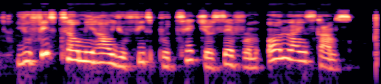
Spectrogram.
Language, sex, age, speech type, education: Nigerian Pidgin, female, 30-45, spontaneous, tertiary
